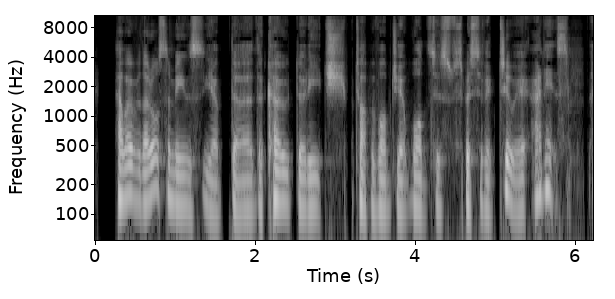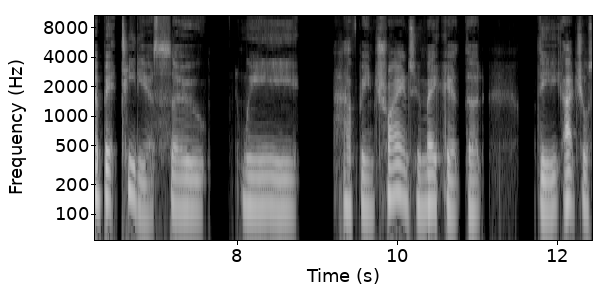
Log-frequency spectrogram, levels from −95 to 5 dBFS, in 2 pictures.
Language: English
